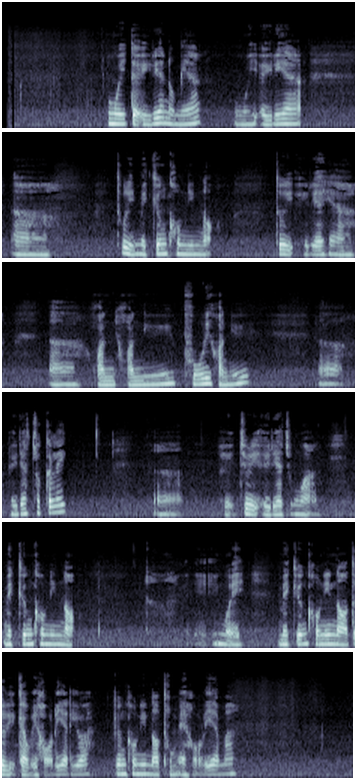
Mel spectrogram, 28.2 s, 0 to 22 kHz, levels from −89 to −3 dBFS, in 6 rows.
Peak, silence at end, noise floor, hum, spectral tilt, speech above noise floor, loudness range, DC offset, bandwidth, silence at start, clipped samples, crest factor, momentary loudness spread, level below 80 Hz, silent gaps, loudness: -4 dBFS; 1.55 s; -52 dBFS; none; -7 dB/octave; 29 dB; 5 LU; under 0.1%; 10.5 kHz; 1.4 s; under 0.1%; 22 dB; 17 LU; -64 dBFS; none; -24 LUFS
